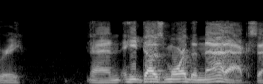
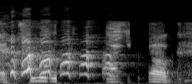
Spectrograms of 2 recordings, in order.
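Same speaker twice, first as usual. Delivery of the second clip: laughing; much slower than usual. Real, not acted. Amused at co-host chugging Diet Coke.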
